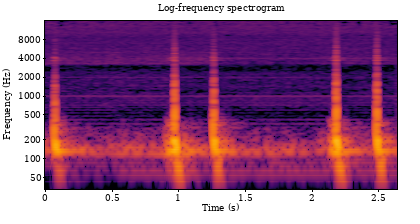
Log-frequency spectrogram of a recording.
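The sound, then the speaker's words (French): A human heart beats in steady lub-dub pairs, each double beat deep and muffled over a low hum, clear with no voices. “ce cœur qui bat, c'est une trace de vie.”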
